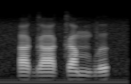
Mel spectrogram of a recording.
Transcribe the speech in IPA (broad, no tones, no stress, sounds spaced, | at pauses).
a ɡ aː k a m b ə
